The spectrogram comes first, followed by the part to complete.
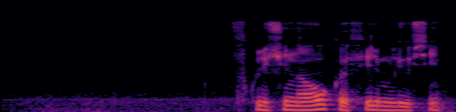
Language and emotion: Russian, neutral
